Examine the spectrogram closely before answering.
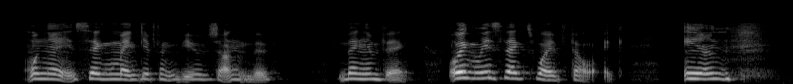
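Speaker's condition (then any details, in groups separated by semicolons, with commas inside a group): Cerebral palsy; quadriplegic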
